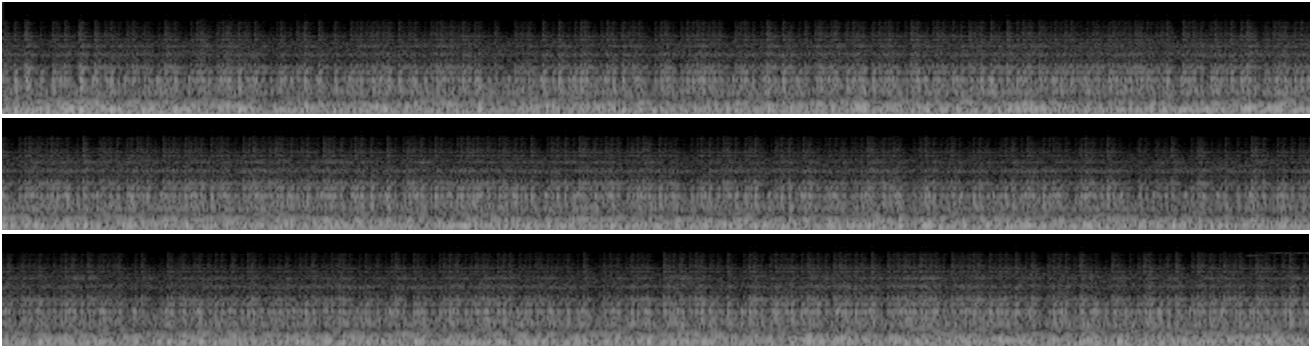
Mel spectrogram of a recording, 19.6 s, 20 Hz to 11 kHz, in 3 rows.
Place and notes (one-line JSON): {"title": "Capital Metro - Freeride", "date": "2021-01-27 12:57:00", "description": "Bunch of rattling\nJrF Contact Mic taped to city bus seat. Recorded to 633.", "latitude": "30.26", "longitude": "-97.71", "altitude": "148", "timezone": "America/Chicago"}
